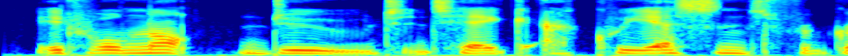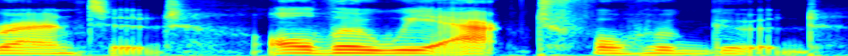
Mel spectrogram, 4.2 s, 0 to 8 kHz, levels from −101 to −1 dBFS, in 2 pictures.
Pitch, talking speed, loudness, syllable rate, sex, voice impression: 160 Hz, 200 wpm, -24 LUFS, 5.2 syllables/s, female, feminine, slightly gender-neutral, adult-like, slightly middle-aged, slightly thin, tensed, slightly powerful, slightly dark, hard, clear, fluent, cool, intellectual, slightly refreshing, sincere, calm, slightly friendly, slightly reassuring, unique, slightly elegant, wild, slightly sweet, slightly lively, slightly strict, slightly intense, sharp, slightly light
